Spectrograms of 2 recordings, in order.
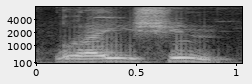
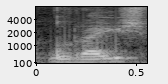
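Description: First: क़ुरैशिन with the final "in" sounded; full vowel ending. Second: क़ुरैश closed on a vowelless sh; stopped ending. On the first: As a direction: read क़ुरैशिन through to its last vowel and n. (क़ुरैशिन, आख़िरी "इन" की आवाज़ के साथ) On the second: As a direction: stop on the "sh" of क़ुरैश, no "in". (क़ुरैश, आख़िरी शीन पर जज़म) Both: Shown as a demonstration. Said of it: "लेकिन यहाँ पर क़ुरैश पढ़ेंगे".

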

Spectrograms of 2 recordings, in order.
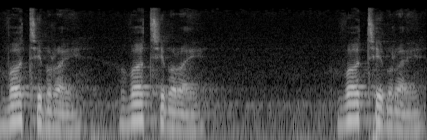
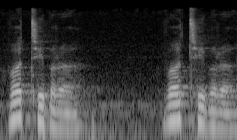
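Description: First: "vertebrae" ending in "bray", the letter-A sound. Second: "vertebra" ending in a schwa, "brơ"; vertebra singular ending. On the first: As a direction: finish "vertebrae" on a clear AY. (đọc "vertebrae" với âm cuối "brây") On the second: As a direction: finish "vertebra" on an unstressed uh. (đọc "vertebra" kết thúc bằng âm "brơ") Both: Shown as a demonstration. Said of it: "cái âm cuối cùng nó thành âm A".

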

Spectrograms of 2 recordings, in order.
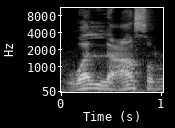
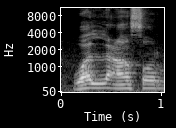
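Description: First: "والعصر" with no vowel on the ص; correct silent ص. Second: "والعصر" with an extra vowel after ص; mistaken voweled ص. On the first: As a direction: run ص straight into a heavy ر in "والعصر". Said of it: "ولذلك يجب أن نقول". (نطق "والعصر" بصاد ساكنة) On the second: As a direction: wrongly say "والعصر" as wal-'asor. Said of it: "هنالك من يخطئ ويقول". (نطق "والعصر" خطأً بتحريك الصاد) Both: Shown as a demonstration.

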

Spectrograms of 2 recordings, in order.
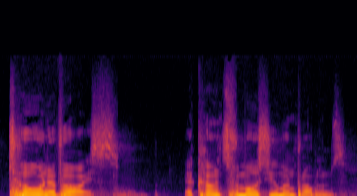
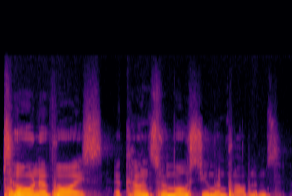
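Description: First: "Tone of voice" said slowly and weightily, "Tone" hit hardest; slow emphatic statement. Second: Said in the usual way. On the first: Shown as a demonstration. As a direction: lean on "Tone of voice" slowly, then finish it firmly. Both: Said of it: "Let me say that again to you now".

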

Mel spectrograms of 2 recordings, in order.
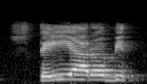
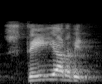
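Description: First: Slow, linked "stay out of it"; slow pronunciation model. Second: Brisk, linked "stay out of it"; quicker pronunciation model. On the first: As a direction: stretch it out for learners to copy. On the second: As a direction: run it together at natural speed. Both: Shown as a demonstration. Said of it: "발음을 한번 연습할게요".

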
